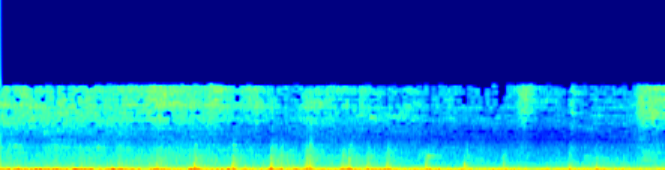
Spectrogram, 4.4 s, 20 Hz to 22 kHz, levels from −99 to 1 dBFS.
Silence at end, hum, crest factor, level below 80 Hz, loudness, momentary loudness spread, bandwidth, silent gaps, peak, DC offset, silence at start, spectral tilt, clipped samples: 0 s; none; 16 dB; -28 dBFS; -29 LUFS; 8 LU; 11.5 kHz; none; -10 dBFS; under 0.1%; 0 s; -7 dB/octave; under 0.1%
